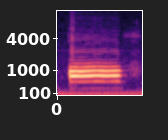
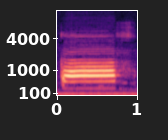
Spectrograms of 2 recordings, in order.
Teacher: قاف کو موٹا پڑھتے ہیں اور کاف جی کو باریک پڑھتے ہیں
